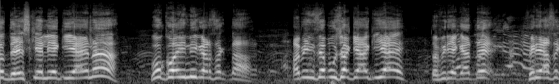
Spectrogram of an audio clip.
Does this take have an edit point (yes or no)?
no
